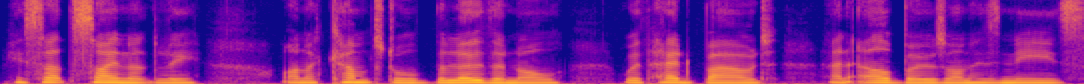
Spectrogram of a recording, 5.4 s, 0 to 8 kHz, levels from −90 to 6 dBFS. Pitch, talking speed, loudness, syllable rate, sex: 180 Hz, 190 wpm, -16 LUFS, 5.2 syllables/s, female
